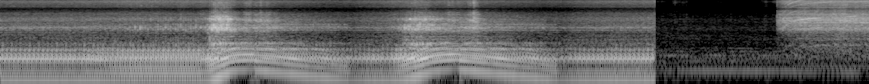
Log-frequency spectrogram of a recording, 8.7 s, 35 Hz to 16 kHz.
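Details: Engine of a 2007 car running, raised on jack stands, with a ticking, puffing exhaust note that swells on two quick revs; suspected exhaust leak, possibly linked to running rich, P0172 and power loss.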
